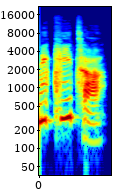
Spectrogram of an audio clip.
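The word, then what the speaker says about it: Nikkita: I'm Nikita. – Can you spell that, please? – Sure. It's N-I-K-K-I-T-A.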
